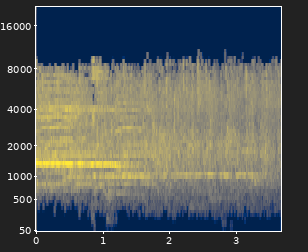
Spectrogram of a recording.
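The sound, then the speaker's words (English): Audience applause welcoming a young person at a baptism: dense, steady clapping that holds for the whole stretch and eases slightly toward the end, with no talk over it. “Can you put your hands together and make Ella Sagonic feel welcome?”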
